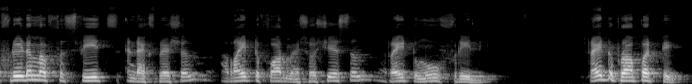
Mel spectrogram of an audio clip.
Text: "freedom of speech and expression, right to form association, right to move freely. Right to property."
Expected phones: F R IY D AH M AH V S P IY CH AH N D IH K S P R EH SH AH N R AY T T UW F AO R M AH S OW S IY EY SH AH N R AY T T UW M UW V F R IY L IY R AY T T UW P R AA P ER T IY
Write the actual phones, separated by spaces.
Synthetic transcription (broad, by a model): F R IY D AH M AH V S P IY S AH N D IH K S P R EH SH AH N R AY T T UW F AO R M AH S OW S IY EY SH AH N R AY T T UW M UW V F R IY L IY R AY T T UW P R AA P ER T IY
